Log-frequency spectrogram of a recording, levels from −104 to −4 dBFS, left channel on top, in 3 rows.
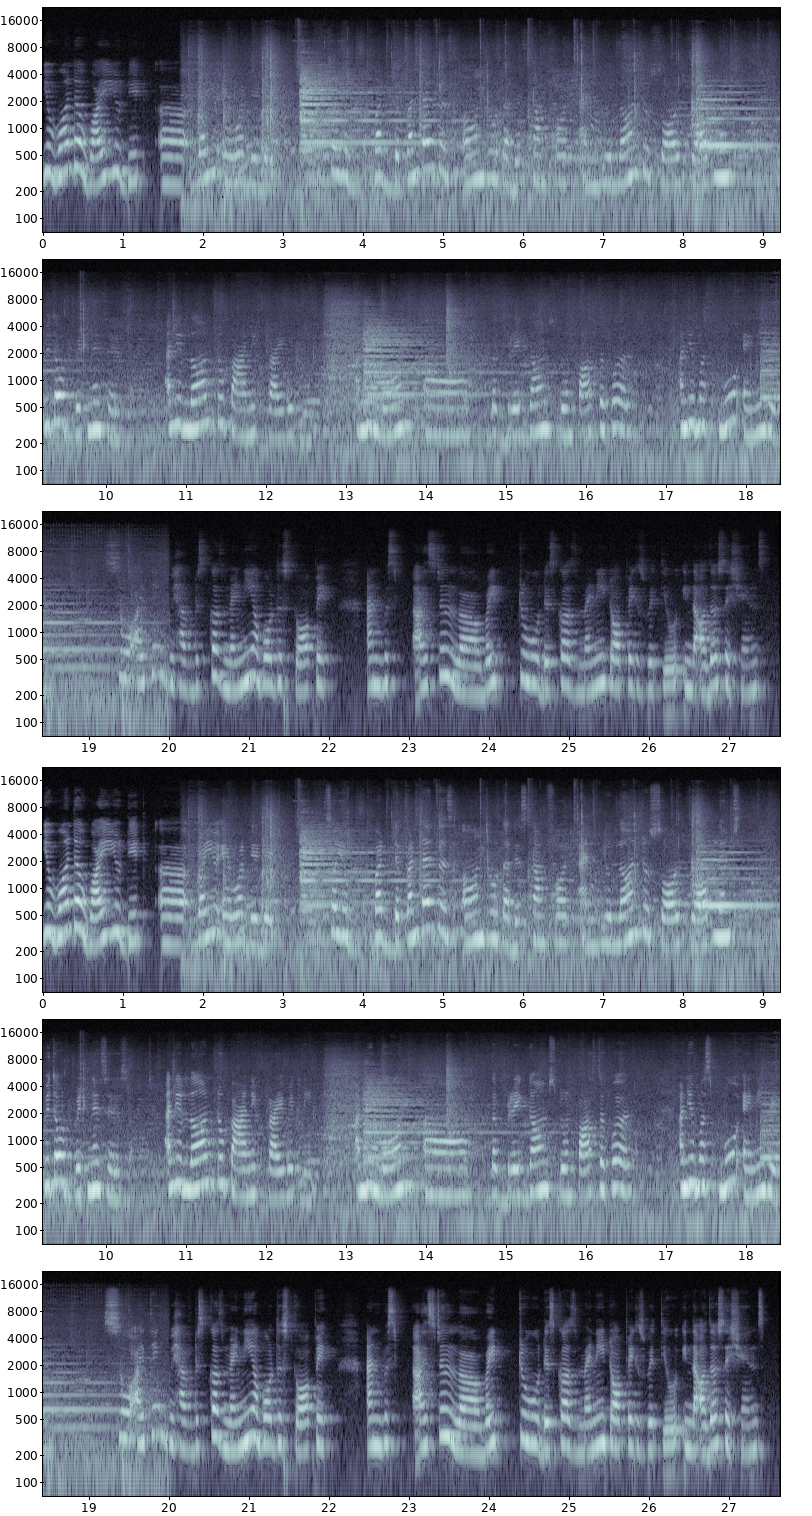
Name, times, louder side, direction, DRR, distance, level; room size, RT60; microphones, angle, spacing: voice 1, 0.0-3.0 3.6-8.7 9.2-10.4 10.7-12.7 13.1-16.7 17.2-18.6 19.2-22.1 22.5-27.4, right 4 dB, 60° right, 0.9 m, -29 dB
sound 1, 1.7-20.0, equal, 5° left, 0.7 m, -36 dB
9.3 x 8.9 x 5.9 m
head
